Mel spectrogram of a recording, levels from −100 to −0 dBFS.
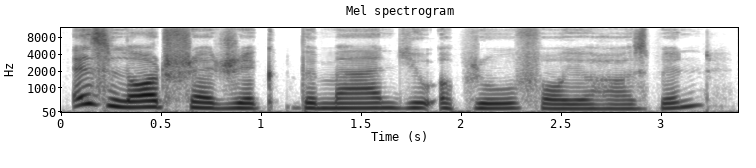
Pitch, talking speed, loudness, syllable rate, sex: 205 Hz, 175 wpm, -20 LUFS, 4.8 syllables/s, female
